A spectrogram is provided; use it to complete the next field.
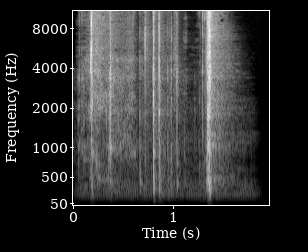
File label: taping; soundscrate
